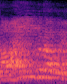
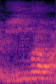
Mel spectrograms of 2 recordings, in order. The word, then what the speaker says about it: live: 여러분 제가 지금 live라고 읽었어요. live라고 안 읽었습니다. 우리가 알고 있는 live는 어디에서 살다라고 해석하죠. 여기서 살다가 아니에요. 지금 제가 live라고 읽었죠. 이 live는 형용사로서 살아있는이라는 뜻이에요. 살아있는. 그래서 발음이 다릅니다. 형태는 똑같은데 발음이 달라요.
